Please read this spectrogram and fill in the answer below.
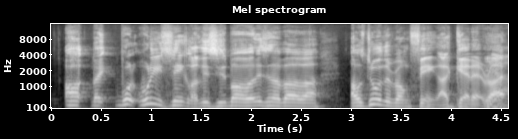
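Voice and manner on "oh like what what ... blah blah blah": put-on angry rant, higher. Retelling how the carpet guy mouthed off: imitating someone mouthing off. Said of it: "mouthing off at me".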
